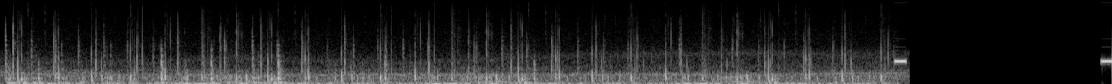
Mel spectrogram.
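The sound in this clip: Several people hurry down a cold hallway on foot, making a dense, steady patter of hard, quick steps for about nine seconds. The steps stop abruptly, and two short electronic tones sound in the silence that follows.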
